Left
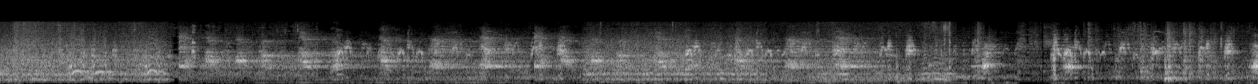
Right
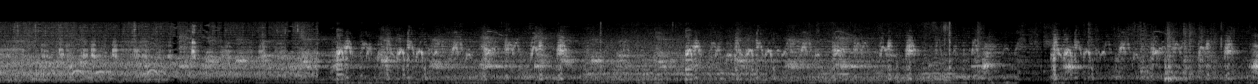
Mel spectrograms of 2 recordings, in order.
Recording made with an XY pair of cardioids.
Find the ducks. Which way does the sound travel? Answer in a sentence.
You can hear the ducks go from the right side to the left.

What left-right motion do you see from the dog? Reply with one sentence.
You can hear the dog stay put.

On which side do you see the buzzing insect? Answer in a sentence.
In this clip you hear the buzzing insect on the left.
